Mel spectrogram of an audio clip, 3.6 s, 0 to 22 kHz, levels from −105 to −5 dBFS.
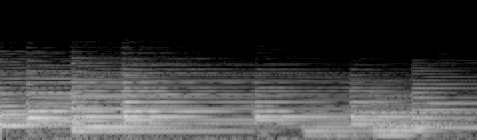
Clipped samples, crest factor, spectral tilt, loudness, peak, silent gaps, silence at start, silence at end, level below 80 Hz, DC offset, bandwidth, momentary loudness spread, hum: under 0.1%; 16 dB; -10 dB/octave; -32 LUFS; -16 dBFS; none; 0 s; 0 s; -62 dBFS; under 0.1%; 4.9 kHz; 10 LU; none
